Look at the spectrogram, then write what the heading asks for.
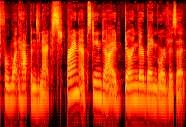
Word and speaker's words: Epstein: about to do so Brian's last name is pronounced Epstein not Epstein publicly as in the Press particularly in the US Brian's last name was pronounced as Epstein due to understanding that to be the more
